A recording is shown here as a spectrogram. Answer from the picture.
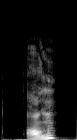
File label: "áng", pinyin; pinyin2; pinyinji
